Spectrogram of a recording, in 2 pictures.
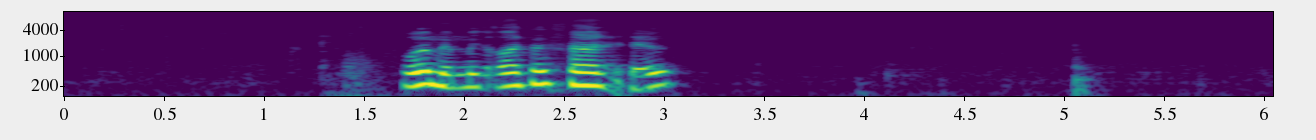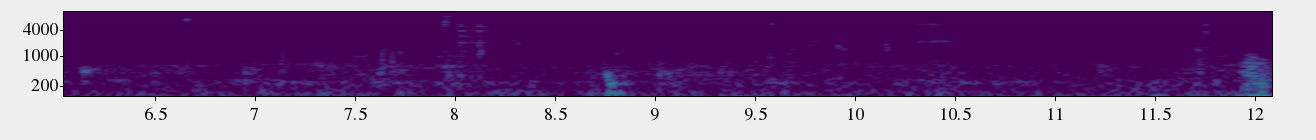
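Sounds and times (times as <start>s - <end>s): people chewing: 3.3s - 12.0s.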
